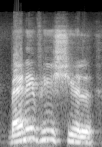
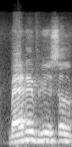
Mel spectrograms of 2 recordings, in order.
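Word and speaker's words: beneficial: ए एन है तो ब्यूटिशियन, तो यहाँ पर उच्चारण क्या हो रहा, तलेबस्सा हो रहा। उसी तरह से बेनिफिशियल, बेनिफिशियल का मतलब ये होता है, यहाँ पर भी क्या हो रहा, श ही हो रहा।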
